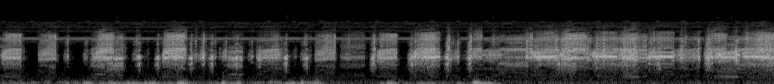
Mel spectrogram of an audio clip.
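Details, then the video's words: Wetland frog chorus by the water, dense overlapping raspy croaks that blur into a near-continuous grating din during the second half, with faint low rumbles early on. "Relax to the Sound of Croaking Frogs"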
